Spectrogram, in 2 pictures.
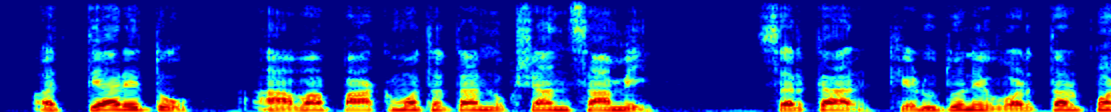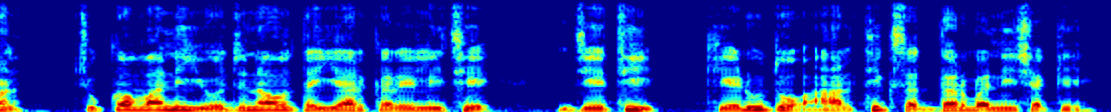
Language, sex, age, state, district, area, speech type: Gujarati, male, 18-30, Gujarat, Mehsana, rural, spontaneous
